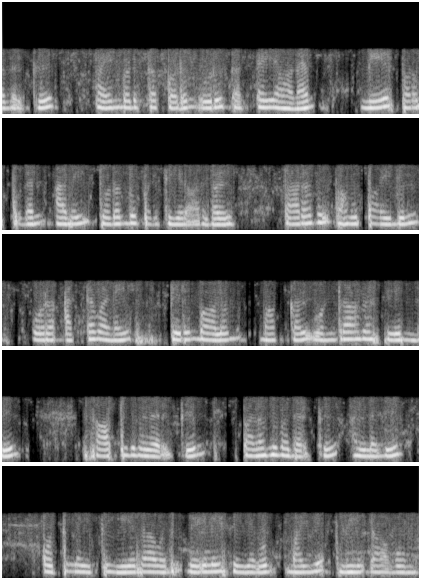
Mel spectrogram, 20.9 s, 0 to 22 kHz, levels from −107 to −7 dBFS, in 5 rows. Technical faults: overdone noise removal; Speex codec

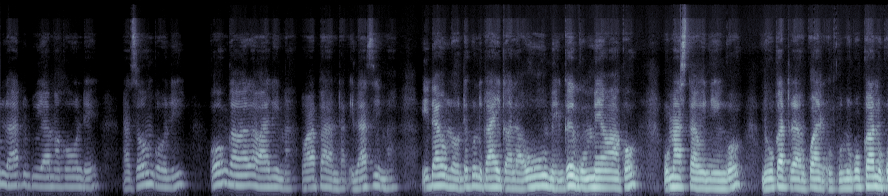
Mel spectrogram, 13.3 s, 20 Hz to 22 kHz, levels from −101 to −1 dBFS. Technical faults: automatic gain rising

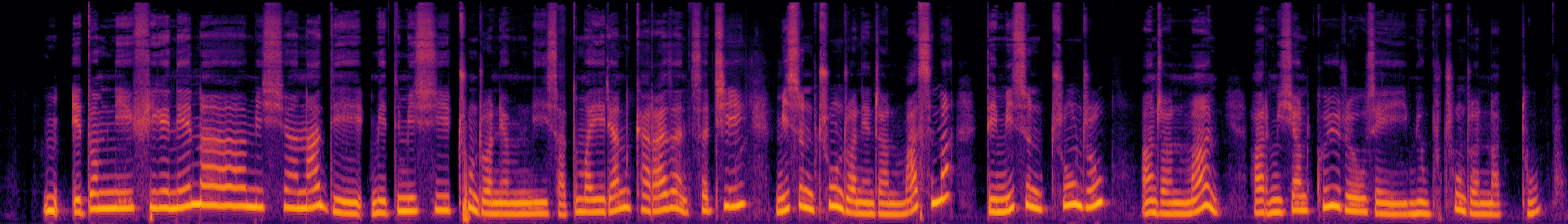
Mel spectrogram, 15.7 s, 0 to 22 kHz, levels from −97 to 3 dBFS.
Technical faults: none

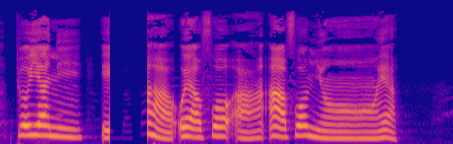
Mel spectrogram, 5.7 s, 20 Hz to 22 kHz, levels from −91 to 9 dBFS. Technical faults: 24-bit alignment error (too quiet)

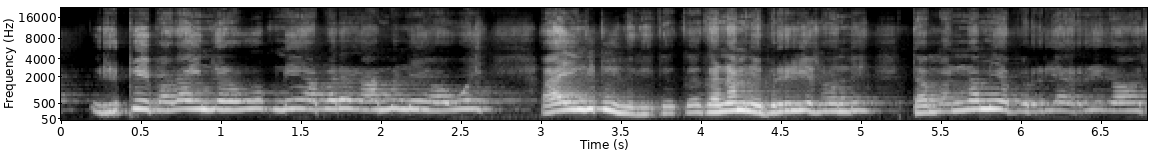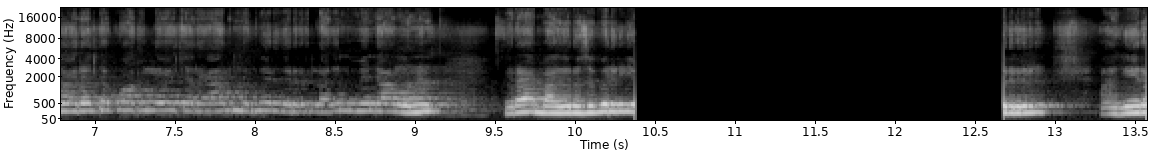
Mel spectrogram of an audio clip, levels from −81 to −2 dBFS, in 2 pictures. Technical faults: audio dropout to silence

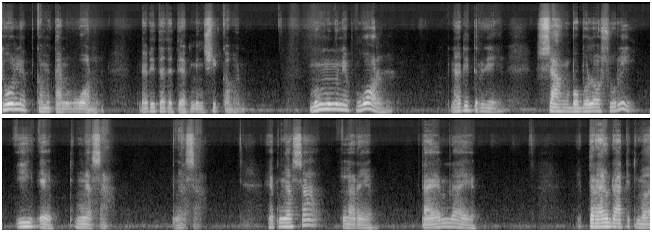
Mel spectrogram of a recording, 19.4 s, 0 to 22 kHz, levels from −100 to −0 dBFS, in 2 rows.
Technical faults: none

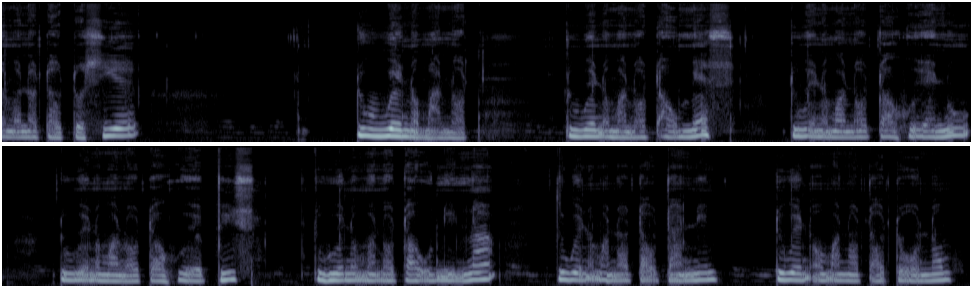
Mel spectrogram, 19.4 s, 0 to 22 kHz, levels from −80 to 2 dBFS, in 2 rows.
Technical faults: none

